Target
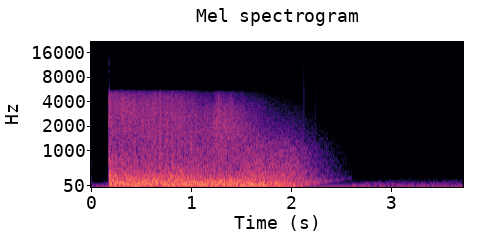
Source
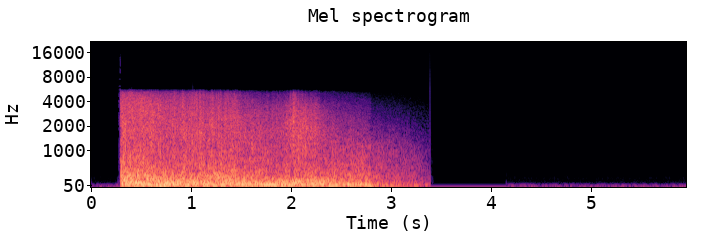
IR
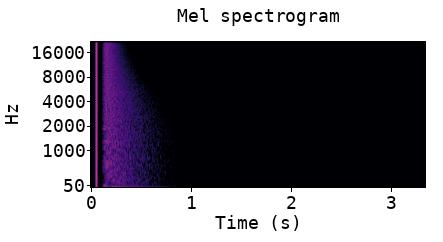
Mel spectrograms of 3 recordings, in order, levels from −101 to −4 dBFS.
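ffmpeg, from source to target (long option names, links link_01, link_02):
-filter_complex "[0:a]atempo=1.6,acompressor=threshold=-34dB:ratio=2,asplit=2[link_01][link_02];[link_02]asplit=4[link_03][link_04][link_05][link_06];[link_03]adelay=118,afreqshift=44,volume=-8dB[link_07];[link_04]adelay=236,afreqshift=88,volume=-17.9dB[link_08];[link_05]adelay=354,afreqshift=132,volume=-27.8dB[link_09];[link_06]adelay=472,afreqshift=176,volume=-37.7dB[link_10];[link_07][link_08][link_09][link_10]amix=inputs=4:normalize=0[link_11];[link_01][link_11]amix=inputs=2:normalize=0,acrossover=split=390|2800[link_12][link_13][link_14];[link_12]acompressor=threshold=-30dB:ratio=4[link_15];[link_13]acompressor=threshold=-45dB:ratio=4[link_16];[link_14]acompressor=threshold=-45dB:ratio=4[link_17];[link_15][link_16][link_17]amix=inputs=3:normalize=0"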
